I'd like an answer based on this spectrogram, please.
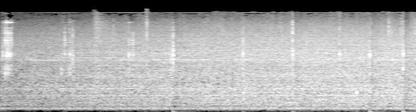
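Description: Steady rushing background noise that grows slightly louder, with scattered light ticks of bolts being handled and started by hand into a transmission bellhousing.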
